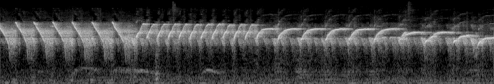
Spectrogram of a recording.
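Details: Garden canary in September 2020 repeating sweeping downslurred whistles, then quick chattering notes and a series of arched, bouncing phrases.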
